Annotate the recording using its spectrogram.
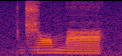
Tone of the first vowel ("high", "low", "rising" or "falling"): high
